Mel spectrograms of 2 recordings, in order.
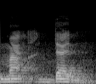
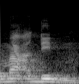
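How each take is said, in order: First: The vowel after the d is 'a'. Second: The vowel after the d is 'i'. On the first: "dibaca dengan baris atas dal" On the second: "baca dengan baris di bawah dalnya"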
